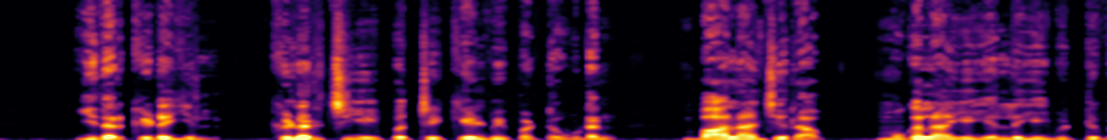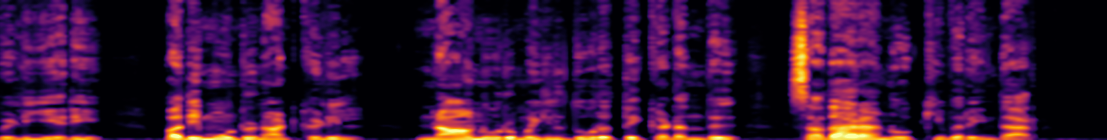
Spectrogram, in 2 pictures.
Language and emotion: Tamil, neutral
